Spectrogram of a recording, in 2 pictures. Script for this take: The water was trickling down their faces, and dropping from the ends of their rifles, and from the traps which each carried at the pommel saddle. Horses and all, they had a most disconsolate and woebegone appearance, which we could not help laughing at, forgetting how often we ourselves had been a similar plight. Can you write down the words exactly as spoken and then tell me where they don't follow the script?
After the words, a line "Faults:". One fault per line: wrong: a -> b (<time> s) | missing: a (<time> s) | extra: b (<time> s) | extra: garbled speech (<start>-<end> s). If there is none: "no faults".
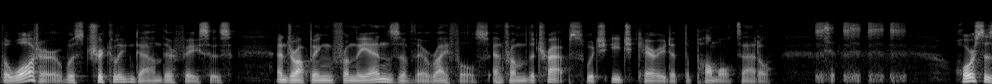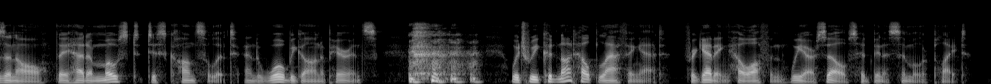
The water was trickling down their faces, and dropping from the ends of their rifles, and from the traps which each carried at the pommel saddle. Horses and all, they had a most disconsolate and woebegone appearance, which we could not help laughing at, forgetting how often we ourselves had been a similar plight.
Faults:
no faults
